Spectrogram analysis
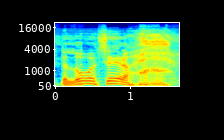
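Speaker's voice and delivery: hammed-up mad preacher, high-pitched, phlegmy gasp at the end; mock church preacher straining out words; yelling preacher. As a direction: preach it with a hacking "ah". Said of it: "The dude on stage yelling, he mad, he got phlegm".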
